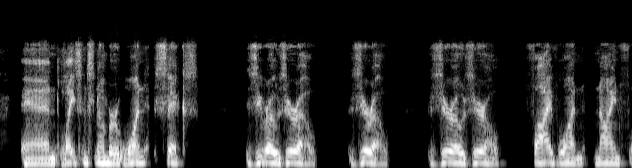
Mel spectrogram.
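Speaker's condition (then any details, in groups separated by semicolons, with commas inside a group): No condition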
